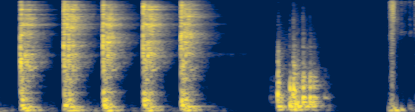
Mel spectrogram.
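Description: Hammer blows strike a nailed ceiling board in a tiny house, five sharp evenly spaced knocks followed by two more after short pauses, close and loud.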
